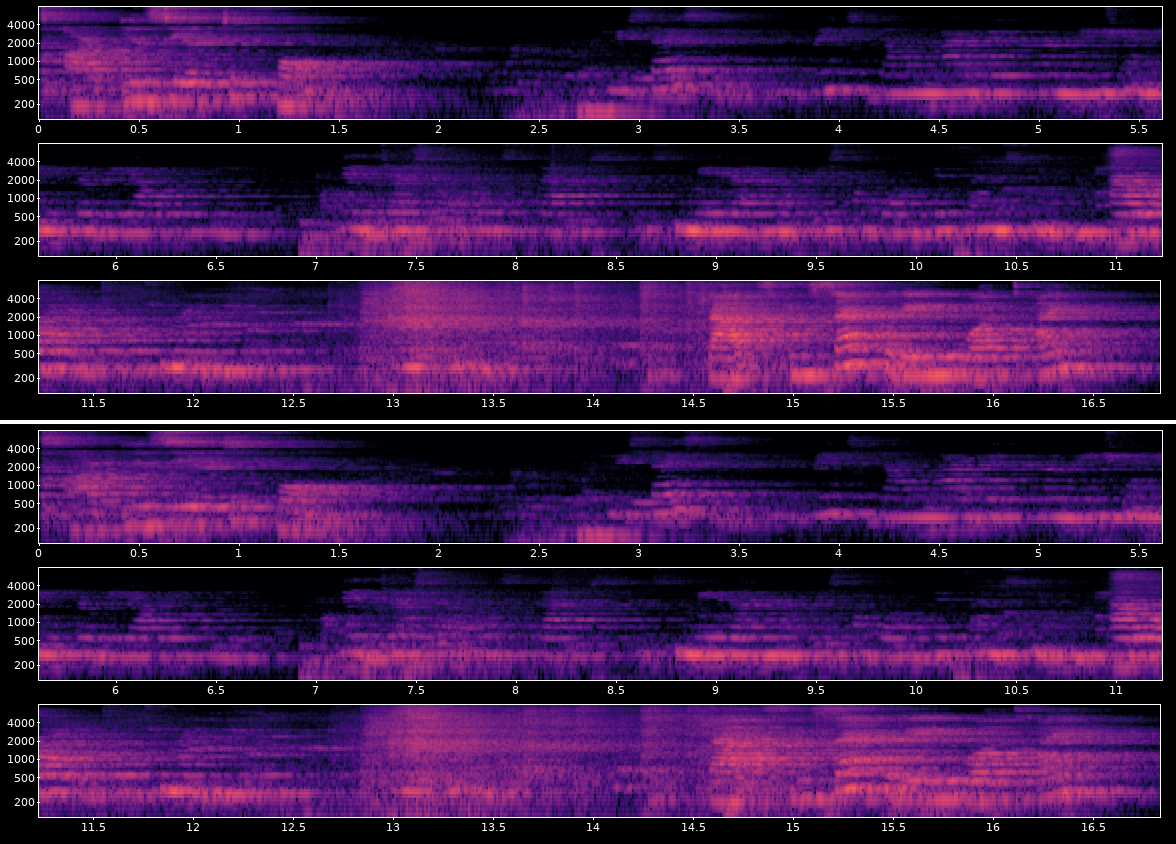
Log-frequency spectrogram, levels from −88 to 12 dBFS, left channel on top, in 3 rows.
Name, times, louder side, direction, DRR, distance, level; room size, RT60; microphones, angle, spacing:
voice 1, 0.0-1.5 14.6-16.4, left 3 dB, 55° left, -2 dB, 0.5 m, -31 dB
voice 2, 2.3-6.7 7.0-8.3 8.8-13.7, left 2 dB, ahead, -7 dB, 0.6 m, -39 dB
sound 1, 6.9-8.2 10.4-10.5 10.9-11.7 12.0-15.2, left 1 dB, 35° left, 0.9 m, -38 dB
5.4 x 2.1 x 2.7 m, 1.5 s
head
